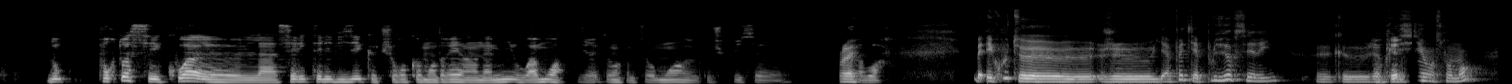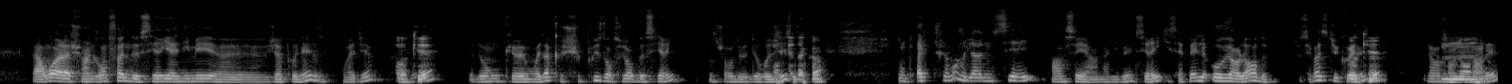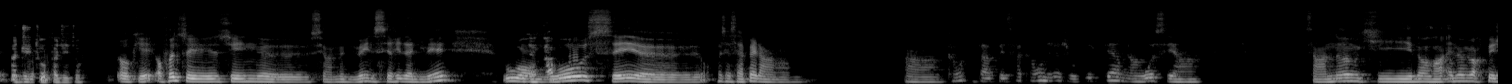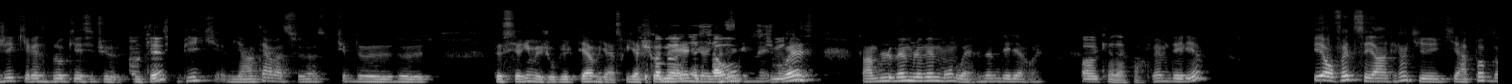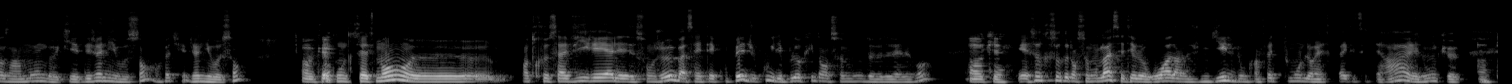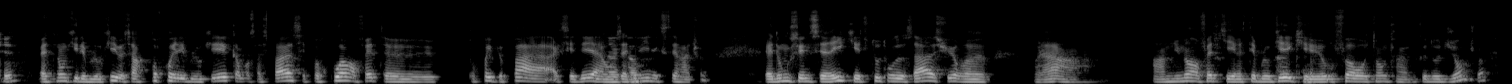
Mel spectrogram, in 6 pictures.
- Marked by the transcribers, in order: other background noise; tapping; drawn out: "hem"
- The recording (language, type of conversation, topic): French, unstructured, Quelle série télévisée recommanderais-tu à un ami ?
